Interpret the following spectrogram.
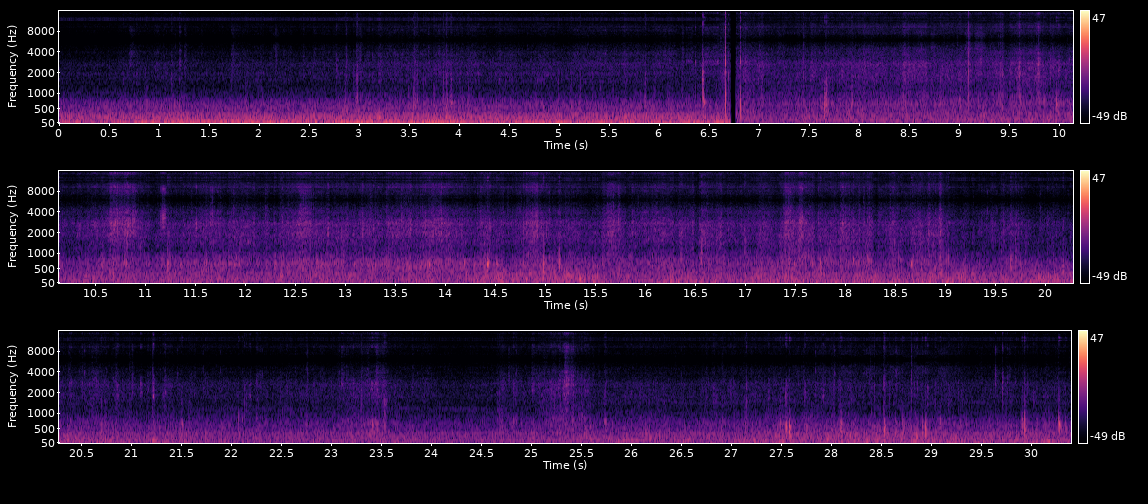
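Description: GMC Yukon driving slowly over a rough, wet dirt trail. A deep engine and body rumble cuts off abruptly about seven seconds in. Tyre and trail noise follows, with scattered knocks and splashes and some wind.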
